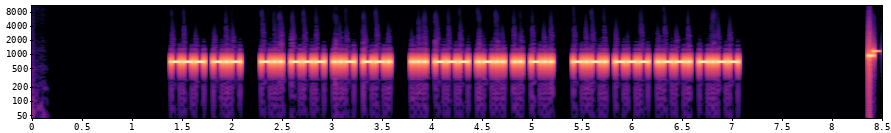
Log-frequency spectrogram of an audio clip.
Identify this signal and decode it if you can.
Morse code, heard as a keyed tone, about 40 wpm, 700 Hz. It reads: OK DOUG SOLID COPY
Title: K1USN SST QSO Practice 40wpm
